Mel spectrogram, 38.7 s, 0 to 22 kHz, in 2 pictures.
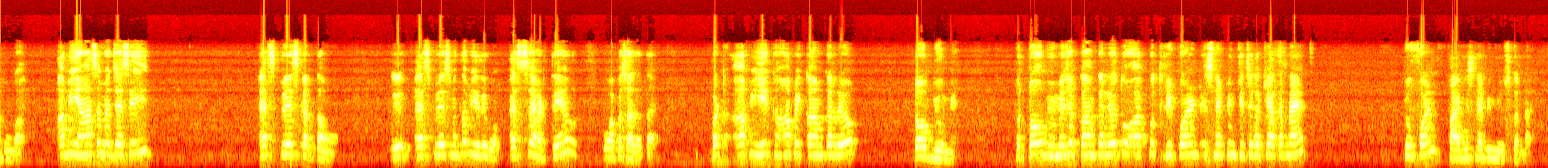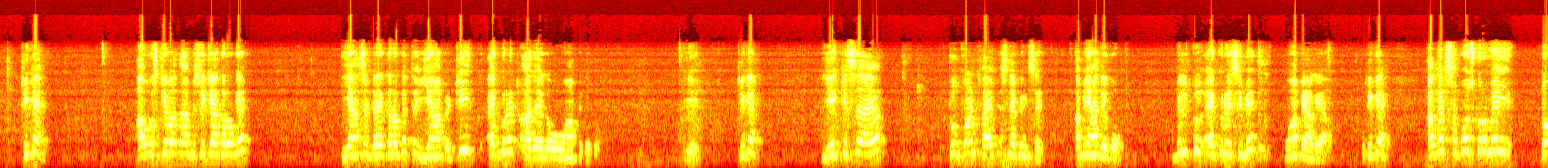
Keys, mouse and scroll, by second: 6.1-10.0 typing, 25.8 click, 32.8 alt+w, 33.6 alt+w.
